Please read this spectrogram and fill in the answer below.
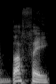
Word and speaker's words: buffet: A buffet car. Es un coche Eso restaurante. es. La T es muda porque... Pues básicamente es una palabra francesa.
